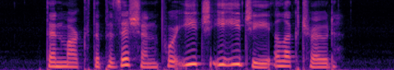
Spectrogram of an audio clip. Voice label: Voiceover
